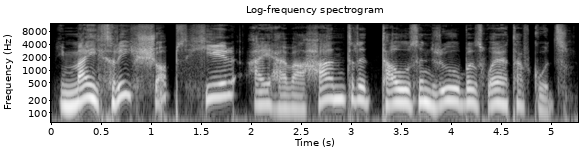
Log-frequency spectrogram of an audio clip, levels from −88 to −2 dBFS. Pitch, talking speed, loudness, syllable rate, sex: 175 Hz, 160 wpm, -16 LUFS, 3.7 syllables/s, male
